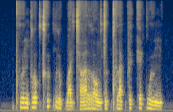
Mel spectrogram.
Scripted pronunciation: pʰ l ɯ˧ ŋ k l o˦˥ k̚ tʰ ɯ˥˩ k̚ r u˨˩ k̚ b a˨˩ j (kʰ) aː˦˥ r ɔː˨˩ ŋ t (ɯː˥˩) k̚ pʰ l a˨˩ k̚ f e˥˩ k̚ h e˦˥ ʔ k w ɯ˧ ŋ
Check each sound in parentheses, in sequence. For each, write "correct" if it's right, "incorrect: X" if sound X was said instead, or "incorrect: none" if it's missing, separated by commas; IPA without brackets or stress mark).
incorrect: tʰ, incorrect: ɯ˥˩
